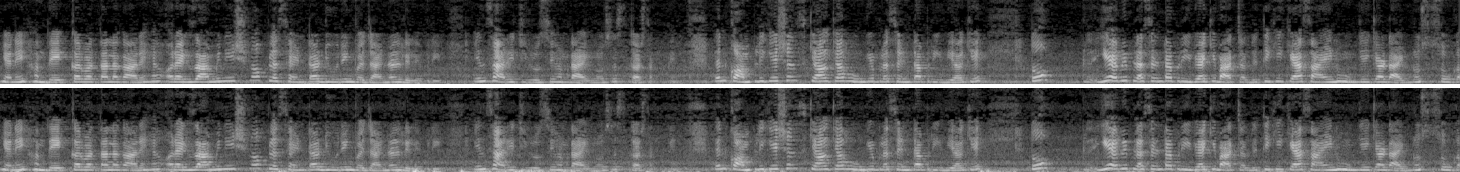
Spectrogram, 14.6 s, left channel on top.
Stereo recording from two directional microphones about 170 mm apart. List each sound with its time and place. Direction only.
0.0 s a woman's voice: 15° left (ahead or behind)
11.0 s a woman's voice: 15° left (ahead or behind)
